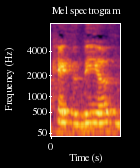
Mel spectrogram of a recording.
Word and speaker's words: quesadillas: I know it's pronounced quesadillas, but I call them casadas.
